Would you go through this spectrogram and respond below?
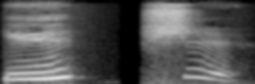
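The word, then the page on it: yushi: yu2shi4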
